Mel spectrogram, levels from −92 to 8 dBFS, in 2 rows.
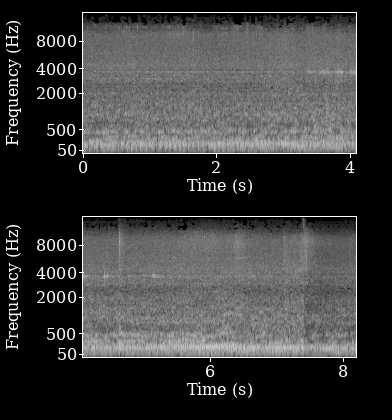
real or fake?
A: real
